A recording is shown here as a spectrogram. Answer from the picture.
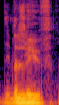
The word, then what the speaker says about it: Louvre: is that how you say that? – The Louvre. – The Louvre. Oh, it's just the Louvre. Yeah. No, no E on the end. The Louvre. – It's spelled that way, but it is. It's the Louvre.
